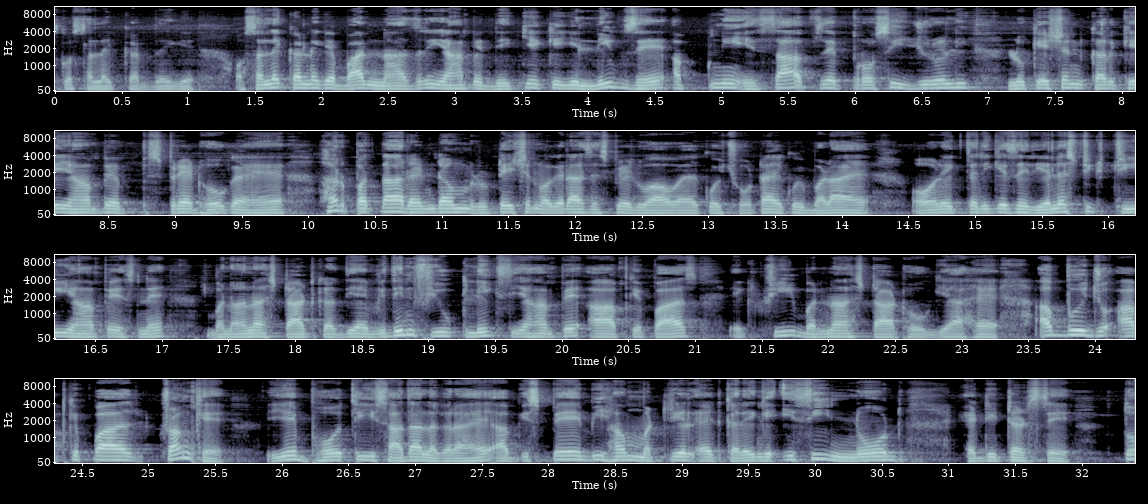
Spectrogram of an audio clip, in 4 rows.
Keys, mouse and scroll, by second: 4.4 middle click, 6.7 shift+middle click, 9.8 shift+middle click, 11.0 middle click, 11.7 middle click, 13.6 shift+middle click, 14.6-15.0 scroll up 4, 16.1 middle click, 18.1-18.5 scroll down 6, 19.0 shift+middle click, 19.0 scroll down 1, 19.6-20.0 scroll up 5, 21.6 click, 22.9-23.6 scroll down 6, 23.6 middle click, 26.2-26.6 scroll up 3, 26.7 shift+middle click, 27.2-27.7 scroll up 2, 27.9 click.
